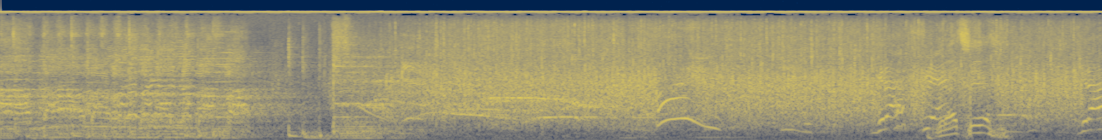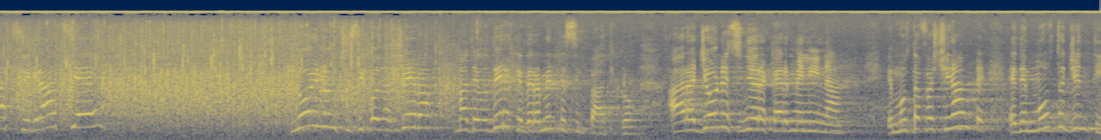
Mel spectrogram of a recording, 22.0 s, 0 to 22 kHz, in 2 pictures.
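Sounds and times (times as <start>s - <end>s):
audience applauding: 3.2s - 16.1s
voices speaking: 8.8s - 10.4s.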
